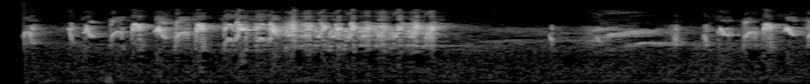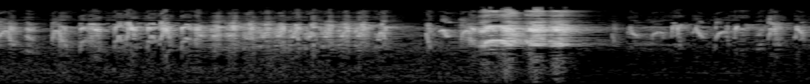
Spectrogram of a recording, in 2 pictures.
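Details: Sunbird song: rapid, dense high chirps and twitters run in bursts, break off briefly after two seconds, then resume, with a louder sharp burst of notes near the end.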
